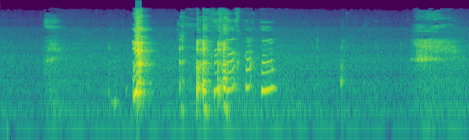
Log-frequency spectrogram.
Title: Hiccups are the worst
